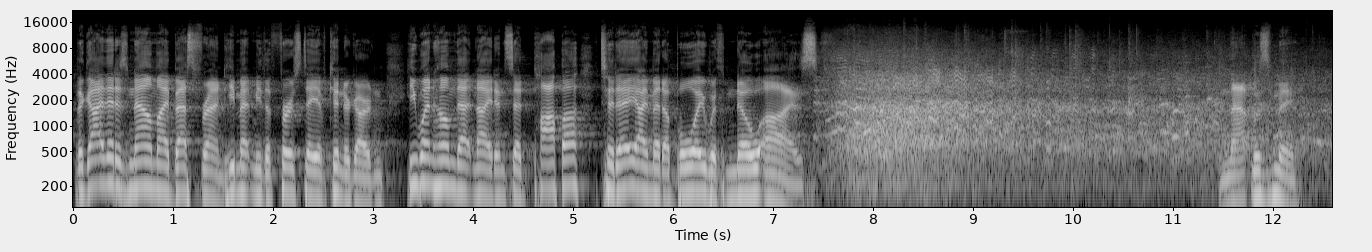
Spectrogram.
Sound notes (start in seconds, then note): 7.4 audience laughs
